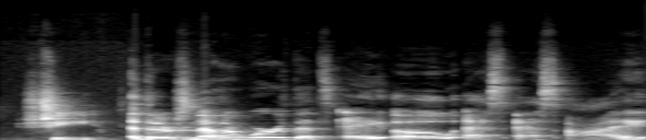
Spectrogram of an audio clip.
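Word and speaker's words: Sidhe: The she word, that's actually spelled S-I-D-H-E, but is pronounced she.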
